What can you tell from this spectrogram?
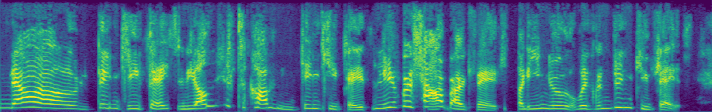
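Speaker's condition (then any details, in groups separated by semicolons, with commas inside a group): Cerebral palsy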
